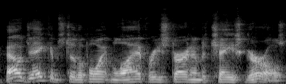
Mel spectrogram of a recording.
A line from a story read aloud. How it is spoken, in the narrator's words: Dan laughed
